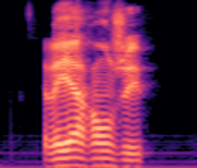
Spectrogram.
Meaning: to rearrange
- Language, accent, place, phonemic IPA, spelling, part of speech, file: French, France, Lyon, /ʁe.a.ʁɑ̃.ʒe/, réarranger, verb, LL-Q150 (fra)-réarranger.wav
